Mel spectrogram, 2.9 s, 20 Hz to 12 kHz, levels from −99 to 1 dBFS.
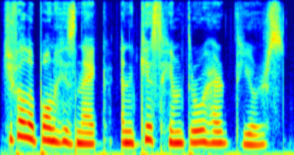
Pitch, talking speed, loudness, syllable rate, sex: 220 Hz, 225 wpm, -17 LUFS, 4.8 syllables/s, female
